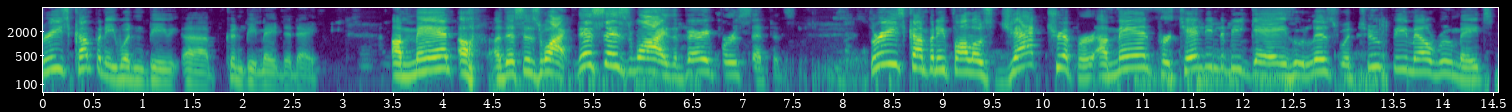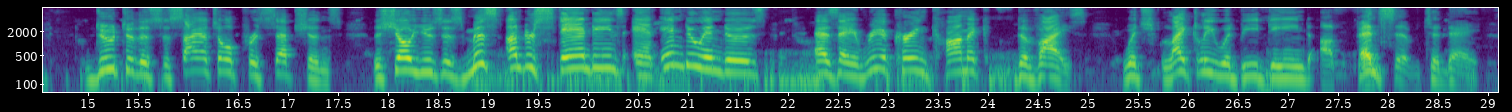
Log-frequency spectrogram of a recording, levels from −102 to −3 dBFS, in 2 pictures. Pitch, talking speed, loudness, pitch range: 195 Hz, 130 wpm, -22 LUFS, 150-230 Hz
